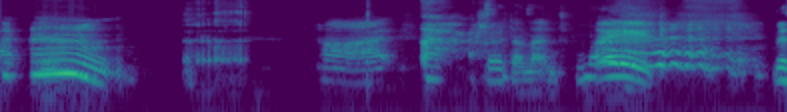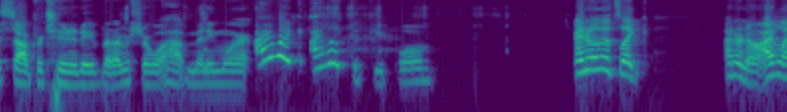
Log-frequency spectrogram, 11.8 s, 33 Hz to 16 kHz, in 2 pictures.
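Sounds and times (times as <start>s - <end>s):
burp: 0.2s - 2.0s
speech: 3.6s - 5.1s, 5.8s - 7.9s, 8.5s - 9.2s, 10.2s - 10.8s, 11.4s - 11.7s.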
